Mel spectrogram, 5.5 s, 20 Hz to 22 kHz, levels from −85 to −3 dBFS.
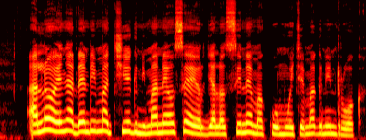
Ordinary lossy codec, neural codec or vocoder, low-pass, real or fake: none; none; none; real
